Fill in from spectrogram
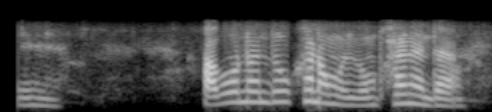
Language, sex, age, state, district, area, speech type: Bodo, female, 45-60, Assam, Chirang, rural, conversation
